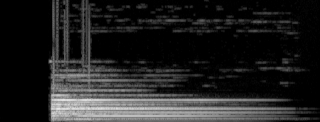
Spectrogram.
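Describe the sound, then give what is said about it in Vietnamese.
Golden temple bell in a mountain temple struck once, giving a bright, rich ringing tone that rings on and fades out slowly over about two and a half seconds. “Tiếng chuông vàng rung trời từ trong một ngôi chùa trên Tu Di Sơn truyền ra”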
